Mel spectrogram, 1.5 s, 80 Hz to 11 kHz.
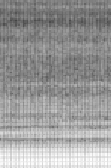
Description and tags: Pneumatic angle grinder - Fuji f7vh - Run 1a short
Fuji f7vh pneumatic angle grinder running freely.
2beat, 80bpm, air-pressure, angle-grinder, crafts, fuji, labor, metalwork, motor, one-shot, pneumatic, pneumatic-tools, tools, work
